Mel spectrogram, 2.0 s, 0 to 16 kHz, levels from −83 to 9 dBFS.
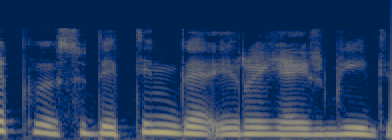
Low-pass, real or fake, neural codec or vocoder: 7.2 kHz; fake; codec, 16 kHz, 2 kbps, X-Codec, HuBERT features, trained on balanced general audio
